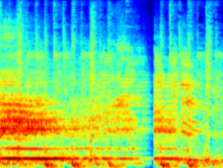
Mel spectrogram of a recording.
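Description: Car engine revving hard with tires squealing, a loud continuous roaring whine with a brief cut midway, then the engine and skid noise resume.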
